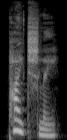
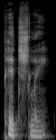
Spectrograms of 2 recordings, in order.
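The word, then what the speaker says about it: Pytchley: h l e y pichly not pitchly r u t h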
